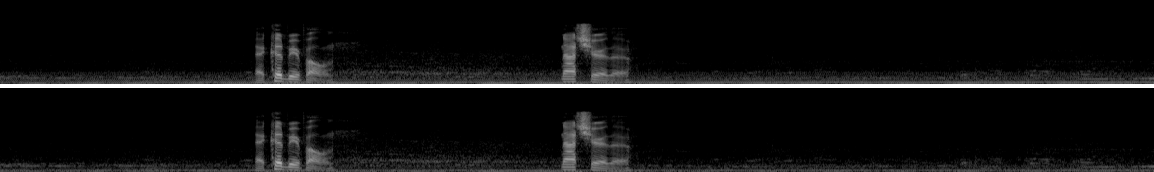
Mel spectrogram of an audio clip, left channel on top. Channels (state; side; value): noise; left; hum, 13 dB below the sound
